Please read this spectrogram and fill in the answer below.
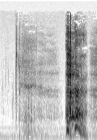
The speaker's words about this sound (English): Sorry, my throat's been a little icky sticky with all this crap blowing in. Sorry if I coughed in your ear. I did not mean to.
